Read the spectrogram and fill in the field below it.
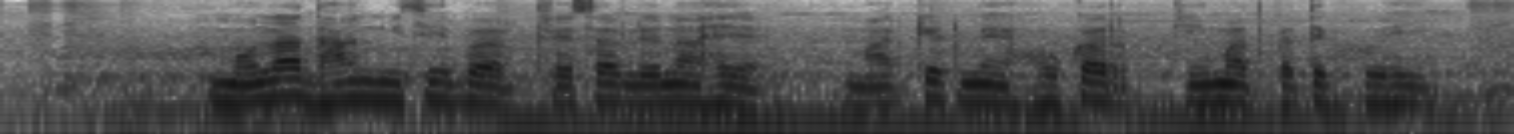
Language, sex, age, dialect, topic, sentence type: Chhattisgarhi, male, 18-24, Northern/Bhandar, agriculture, question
